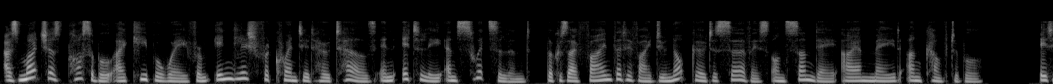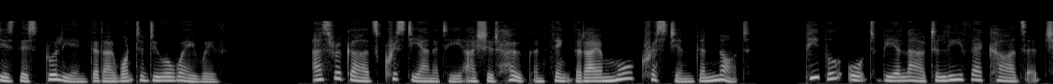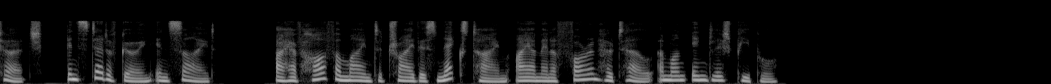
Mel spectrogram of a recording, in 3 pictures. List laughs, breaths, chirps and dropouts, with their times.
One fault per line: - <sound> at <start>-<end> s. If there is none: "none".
none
